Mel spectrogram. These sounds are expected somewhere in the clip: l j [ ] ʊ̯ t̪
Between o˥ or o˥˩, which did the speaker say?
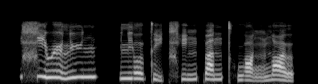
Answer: o˥˩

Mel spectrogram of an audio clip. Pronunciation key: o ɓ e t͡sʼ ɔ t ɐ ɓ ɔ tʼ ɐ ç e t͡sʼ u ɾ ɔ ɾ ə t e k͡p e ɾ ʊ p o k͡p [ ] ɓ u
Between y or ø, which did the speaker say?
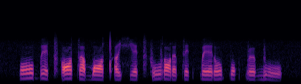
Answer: ø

